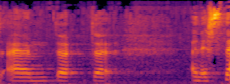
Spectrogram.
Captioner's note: stutters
